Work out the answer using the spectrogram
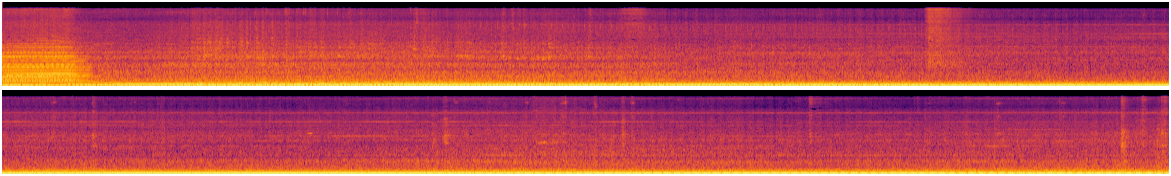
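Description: The horn of a Kansas City Southern diesel freight locomotive cuts off about a second in, then the loud, steady, deep rumble of several diesel locomotives passing close by, with a single clank near the middle.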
